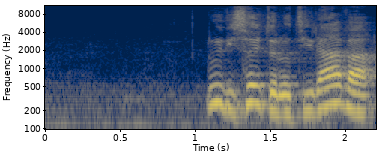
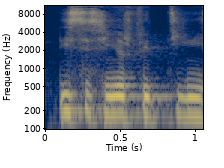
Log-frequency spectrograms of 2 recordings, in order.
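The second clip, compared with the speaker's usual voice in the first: ordinary delivery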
